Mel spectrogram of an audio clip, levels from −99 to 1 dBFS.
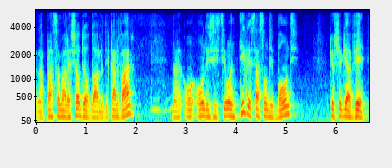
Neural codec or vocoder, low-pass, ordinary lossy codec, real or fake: none; 5.4 kHz; none; real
